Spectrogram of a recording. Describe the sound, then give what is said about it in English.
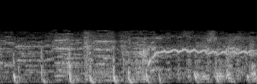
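Galloping horse hooves approaching, a quick, rhythmic drumming of beats that grows a little louder, joined midway by a high, wavering whinny, with no voices. “Then there only a short time when he heard the fast beat of galloping hoofs approaching.”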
